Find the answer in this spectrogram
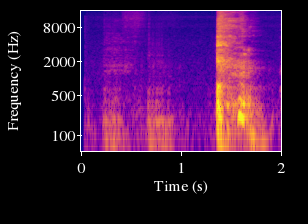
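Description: A man coughs twice in quick succession a little over a second in.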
